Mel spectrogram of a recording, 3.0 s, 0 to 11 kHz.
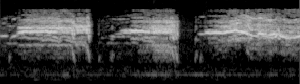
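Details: Peregrine falcon nestlings in Warsaw, Poland, calling for food at an evening feeding by the mother, 15 July 2022; three drawn-out raspy screams, each nearly a second long, separated by short silences.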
